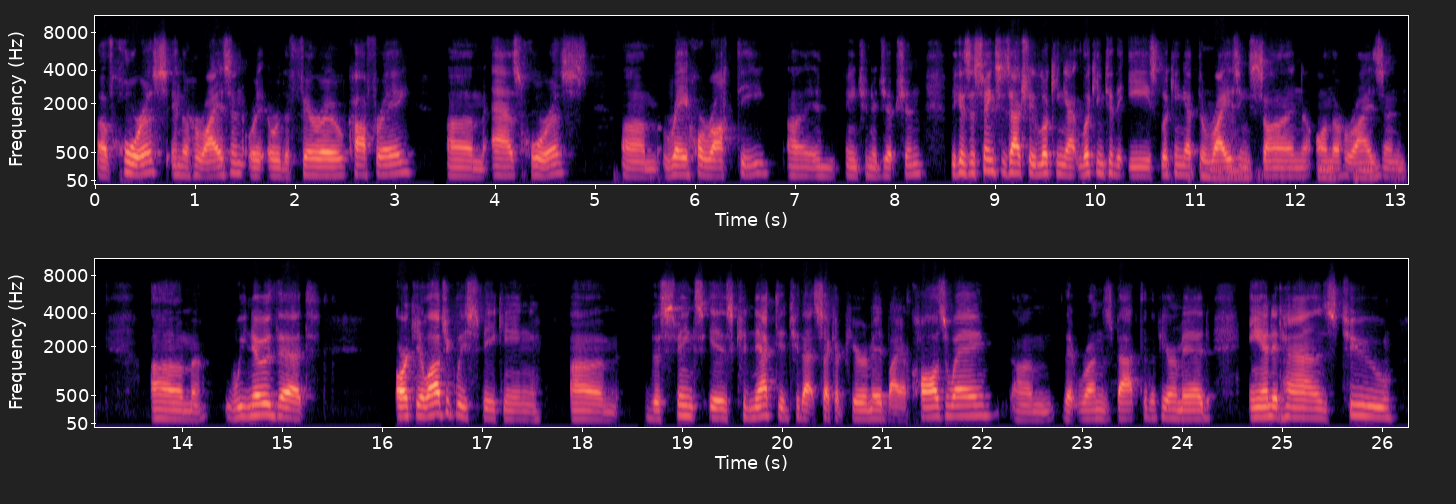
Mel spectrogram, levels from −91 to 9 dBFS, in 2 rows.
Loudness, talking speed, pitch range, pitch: -26 LUFS, 155 wpm, 120-150 Hz, 130 Hz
